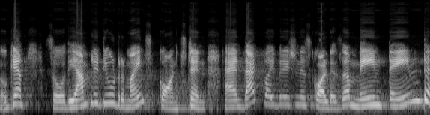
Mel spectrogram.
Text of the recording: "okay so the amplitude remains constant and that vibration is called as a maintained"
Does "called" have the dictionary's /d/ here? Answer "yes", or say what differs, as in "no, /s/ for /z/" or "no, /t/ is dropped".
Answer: yes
